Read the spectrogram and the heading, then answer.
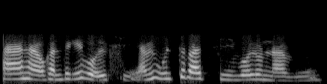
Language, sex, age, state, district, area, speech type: Bengali, female, 30-45, West Bengal, Bankura, urban, conversation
